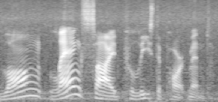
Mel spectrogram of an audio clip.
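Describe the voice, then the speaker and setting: A man hosting a casual live reaction, commenting in an animated way and often repeating his phrases. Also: mid-range voice, slow, slight background noise. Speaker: reaction channel host.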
